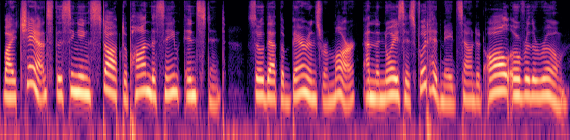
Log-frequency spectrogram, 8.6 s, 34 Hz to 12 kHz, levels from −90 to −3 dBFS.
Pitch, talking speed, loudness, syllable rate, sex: 215 Hz, 180 wpm, -15 LUFS, 4.5 syllables/s, female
